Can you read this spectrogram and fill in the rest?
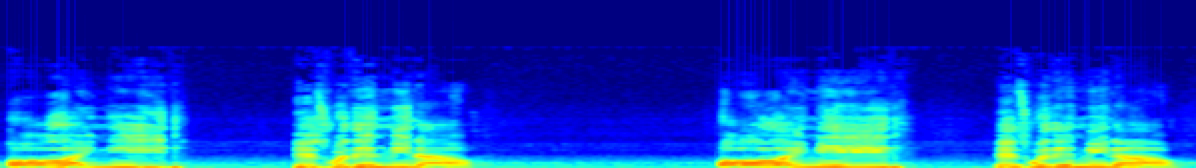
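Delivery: high, loud, drawn-out chant; shouted incantation. Shown as a demonstration. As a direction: belt it out slowly like a rallying mantra. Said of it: "you say it out loud".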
